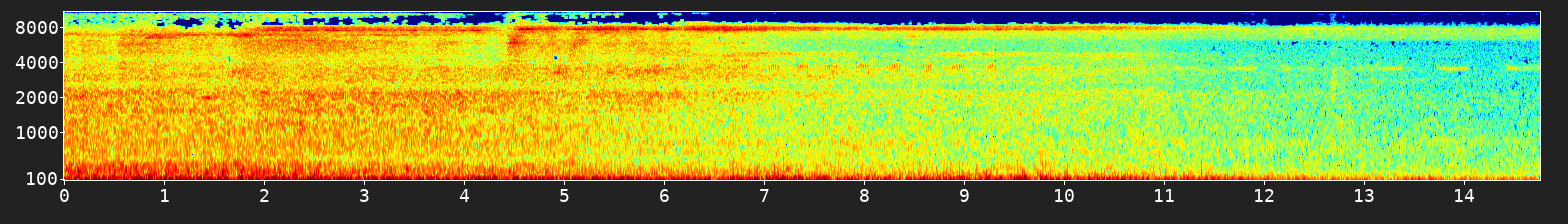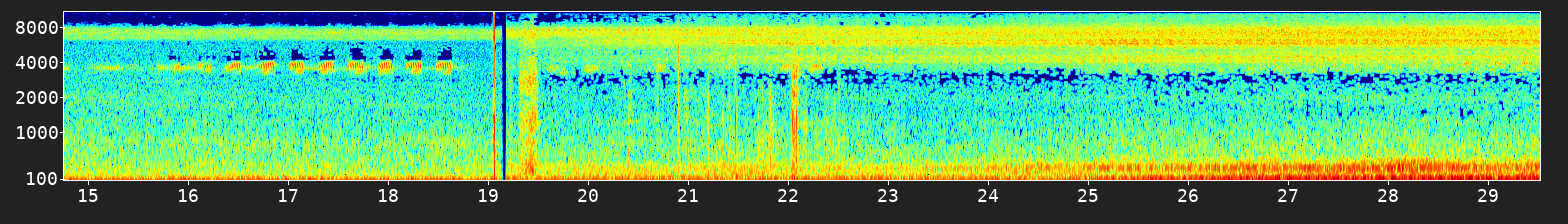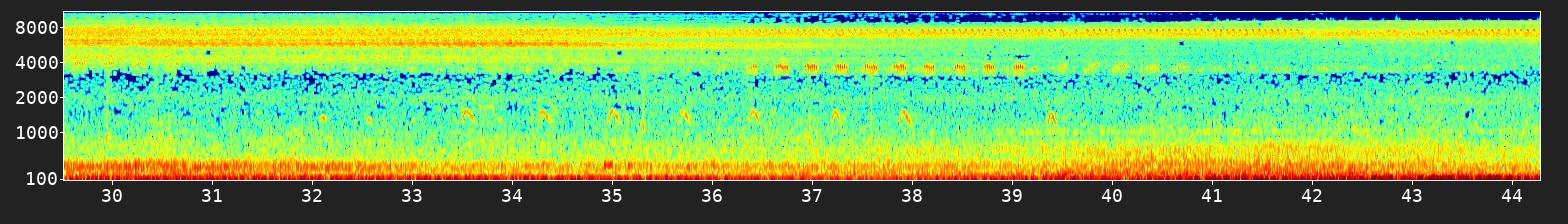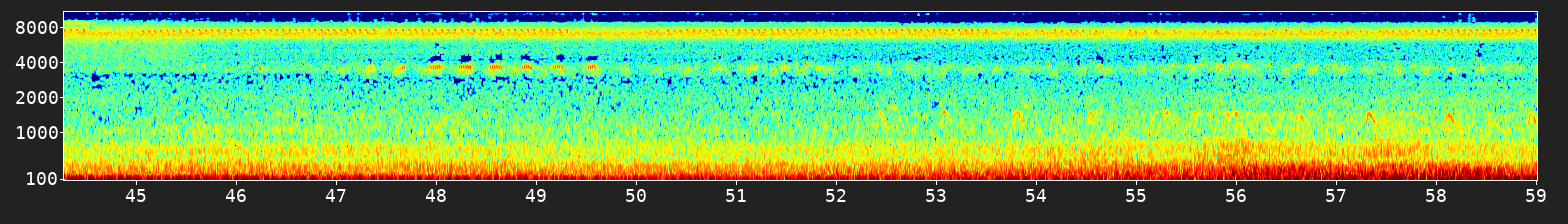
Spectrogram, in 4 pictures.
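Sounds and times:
crickets chirping: 0:00.0 - 0:59.0
steady low rumble: 0:24.2 - 0:59.0.

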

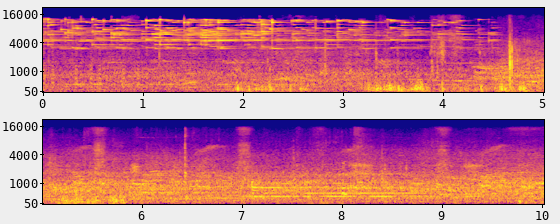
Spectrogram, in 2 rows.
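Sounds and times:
wind chimes tinkling: 0:00.0 - 0:05.1.

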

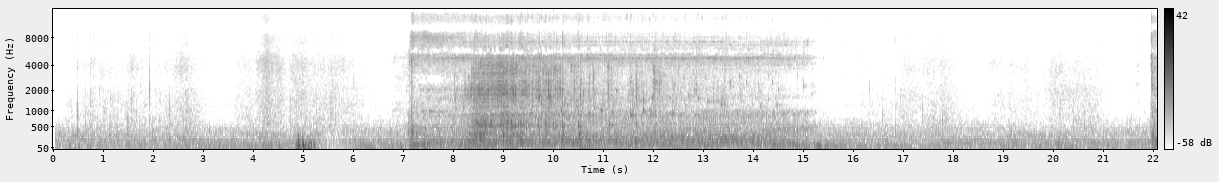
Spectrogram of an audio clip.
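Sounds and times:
urinal flushing: 0:07.1 - 0:17.2.

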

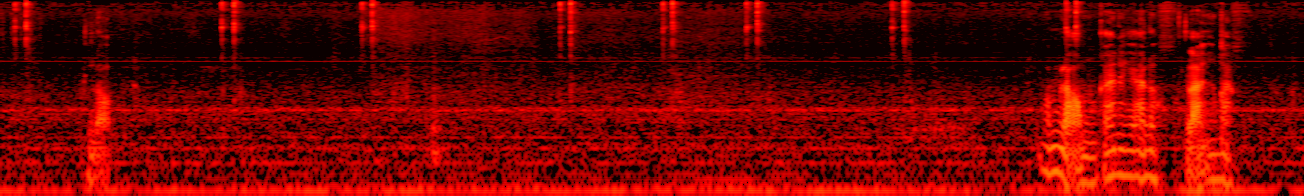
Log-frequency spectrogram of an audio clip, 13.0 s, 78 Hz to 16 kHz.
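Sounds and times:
computer mouse clicking: 0:00.0 - 0:00.4, 0:02.2 - 0:02.5, 0:03.6 - 0:03.8, 0:05.5 - 0:05.8, 0:06.6 - 0:07.7, 0:08.9 - 0:09.2
steady low hum: 0:00.0 - 0:13.0.

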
